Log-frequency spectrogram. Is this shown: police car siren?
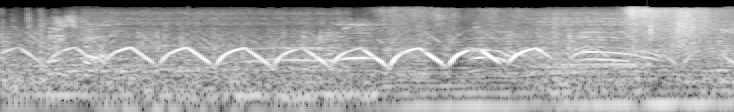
yes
